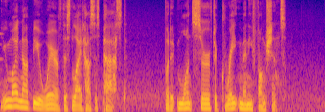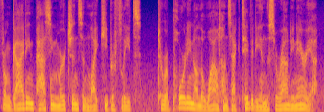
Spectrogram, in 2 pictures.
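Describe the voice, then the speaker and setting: An actor playing a solemn, courteous graveyard lightkeeper in a video game, speaking in a formal, measured, old-fashioned way. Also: male voice, fairly low pitch, lively intonation, a little hiss or hum, natural voice. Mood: solemn, thoughtful. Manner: formal, measured, archaic diction.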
